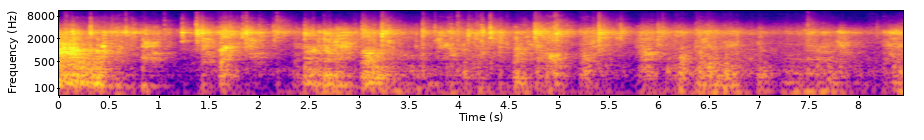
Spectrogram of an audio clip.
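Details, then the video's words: Roxy, a two-year-old Staffordshire Bull Terrier, and Ralph, eight months old, play-fight over a tug toy. Snarling growls pour out in rapid, uneven bursts with brief whiny squeaks between them. "dog fight tug of war round 2"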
